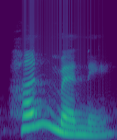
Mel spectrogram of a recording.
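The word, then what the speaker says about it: Hun Manet: हन मैने। जी हाँ, इसका प्रोनाउंसिएशन होता है हन मैने।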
